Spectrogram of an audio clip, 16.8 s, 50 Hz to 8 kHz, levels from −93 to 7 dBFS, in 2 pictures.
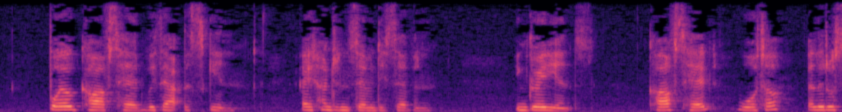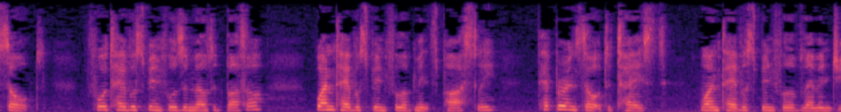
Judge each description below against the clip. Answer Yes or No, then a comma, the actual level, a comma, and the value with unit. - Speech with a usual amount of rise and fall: No, narrow, 1.9 semitones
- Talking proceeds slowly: Yes, slow, 120 wpm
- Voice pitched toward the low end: No, high, 215 Hz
